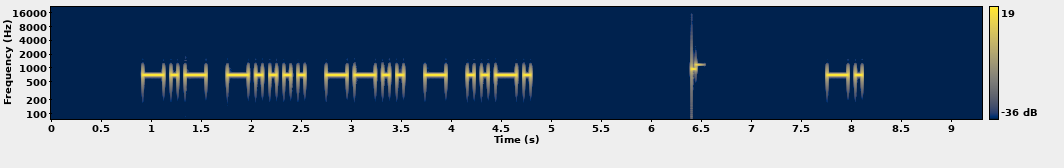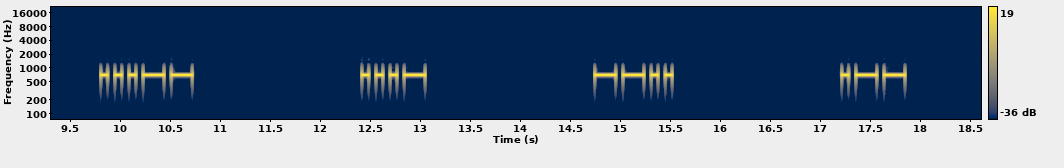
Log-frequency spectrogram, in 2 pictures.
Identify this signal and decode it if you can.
Morse code, heard as a keyed tone, about 17 wpm, spaced as for 7 wpm, 700 Hz. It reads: K6ZTF N3VZW
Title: USA Call Signs - 5 Characters - 8x Character Spacing - 17wpm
